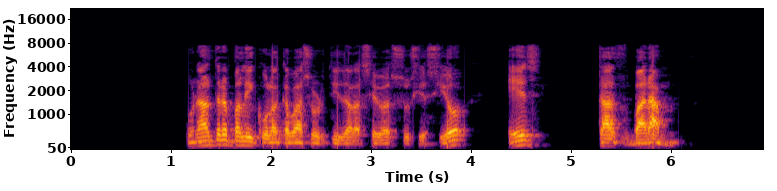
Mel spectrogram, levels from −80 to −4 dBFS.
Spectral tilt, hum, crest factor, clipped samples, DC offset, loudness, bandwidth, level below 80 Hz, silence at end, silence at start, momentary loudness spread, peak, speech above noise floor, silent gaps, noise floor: -5 dB/octave; none; 20 dB; under 0.1%; under 0.1%; -20 LUFS; 8 kHz; -58 dBFS; 0.85 s; 1.15 s; 13 LU; -2 dBFS; over 70 dB; 5.11-5.26 s; under -90 dBFS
